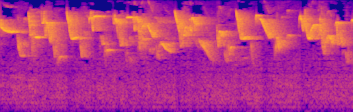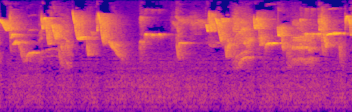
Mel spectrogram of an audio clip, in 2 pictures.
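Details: A grey singing finch delivers a long, continuous, energetic song of rapid chirps, trills and slurred whistles, densely packed and high-pitched, with one brief lull midway before the warbling resumes.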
